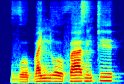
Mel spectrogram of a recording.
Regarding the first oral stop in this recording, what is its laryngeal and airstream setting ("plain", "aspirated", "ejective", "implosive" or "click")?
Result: plain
